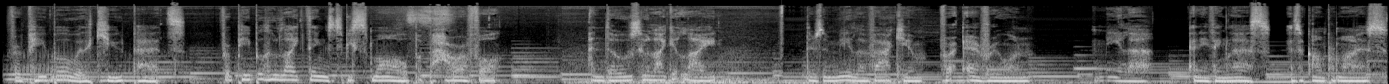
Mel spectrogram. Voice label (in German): Eng IR Sanft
